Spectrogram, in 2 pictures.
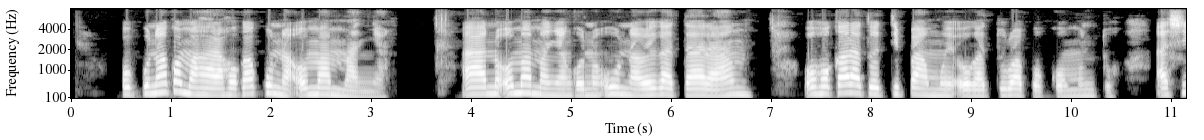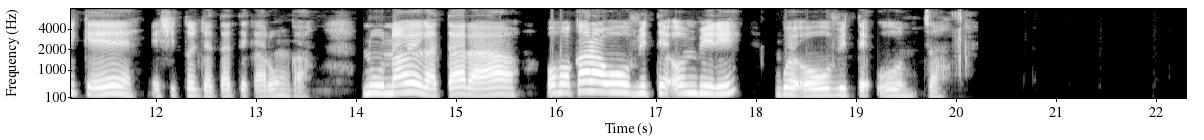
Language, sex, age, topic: Oshiwambo, male, 25-35, agriculture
